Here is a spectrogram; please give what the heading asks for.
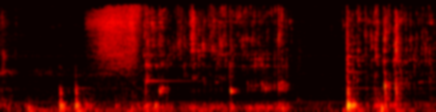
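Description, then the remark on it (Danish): A drink is poured to refill an empty glass in a short hissing stream, followed by scattered drips and small clinks, ending with a louder knock as the glass is set down. No one speaks. “Og mit glas er tomt. Så vi fylder lige op, inden vi fortsætter.”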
